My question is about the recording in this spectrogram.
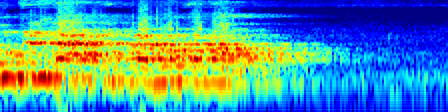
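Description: A man speaking into a handheld microphone, drawing out a long held word that trails off after about a second and a half into a brief pause.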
